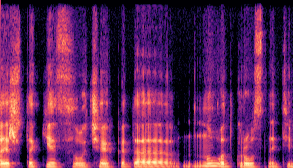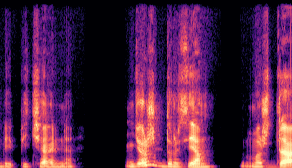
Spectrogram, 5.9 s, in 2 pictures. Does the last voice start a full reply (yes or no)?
yes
